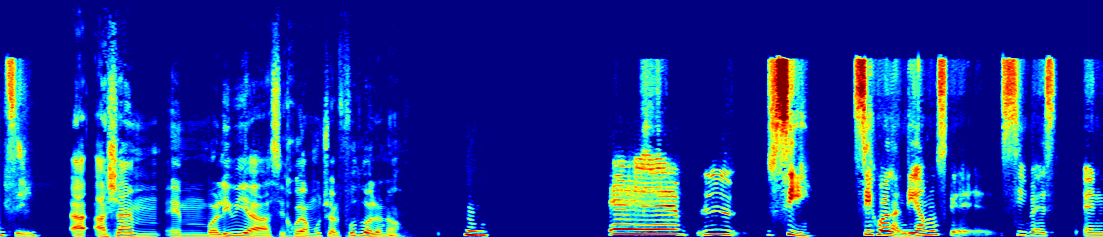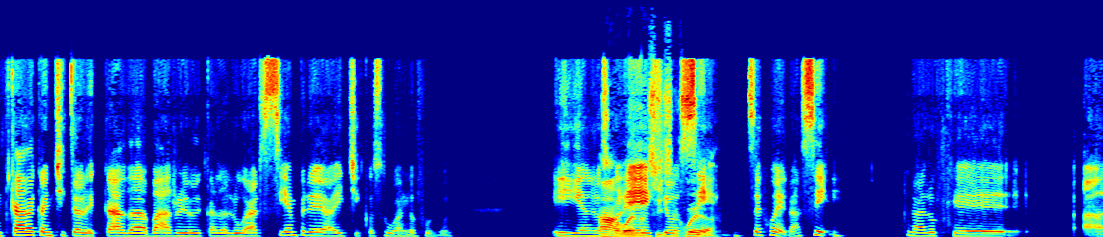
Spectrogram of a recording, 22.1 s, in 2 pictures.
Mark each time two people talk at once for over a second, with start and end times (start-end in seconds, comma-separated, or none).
17.0-18.2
